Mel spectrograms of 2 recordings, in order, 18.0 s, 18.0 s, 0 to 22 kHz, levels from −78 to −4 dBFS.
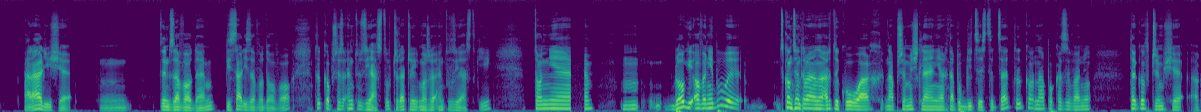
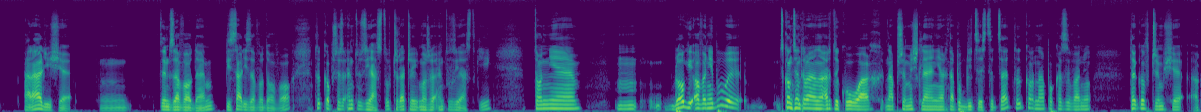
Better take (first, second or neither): second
